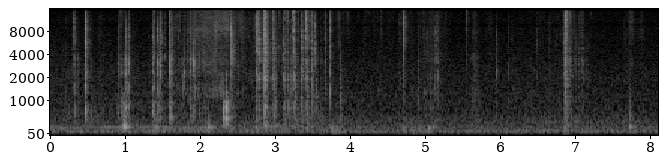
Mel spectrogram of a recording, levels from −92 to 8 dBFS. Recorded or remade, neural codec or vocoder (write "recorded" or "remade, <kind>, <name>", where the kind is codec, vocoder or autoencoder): recorded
